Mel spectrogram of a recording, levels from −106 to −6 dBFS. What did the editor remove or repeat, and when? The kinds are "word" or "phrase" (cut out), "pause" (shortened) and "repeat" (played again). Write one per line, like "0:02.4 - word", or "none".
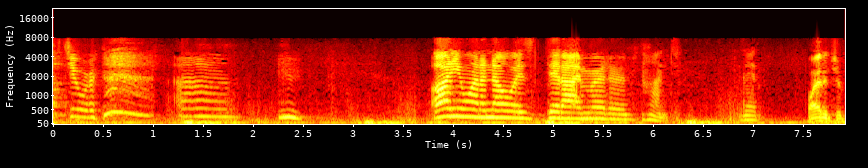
0:05.9 - word
0:06.9 - word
